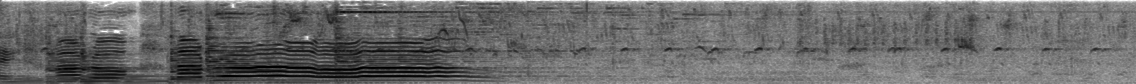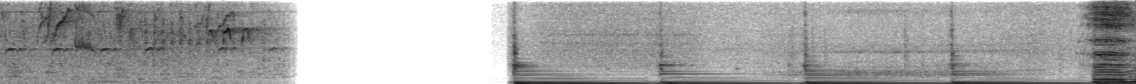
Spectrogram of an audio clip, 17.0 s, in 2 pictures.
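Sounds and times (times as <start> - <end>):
birds chirping: 0.0 - 10.8.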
